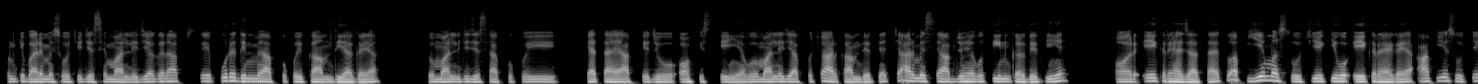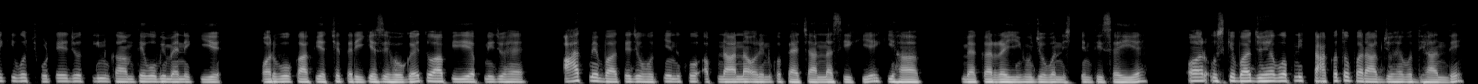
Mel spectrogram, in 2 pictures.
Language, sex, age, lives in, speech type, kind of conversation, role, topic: Hindi, male, 20-24, India, conversation, advice, advisor, मैं अपनी कमियों को कैसे स्वीकार करूं और अपना आत्मसम्मान कैसे बढ़ा सकूं?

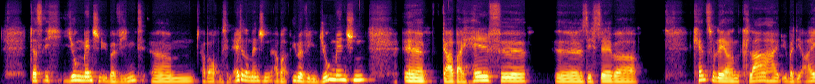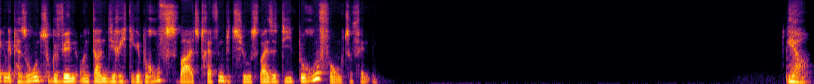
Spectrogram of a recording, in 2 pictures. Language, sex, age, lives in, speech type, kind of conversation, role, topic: German, male, 40-44, Germany, conversation, podcast, guest, Wie findest du heraus, was dir wirklich wichtig ist?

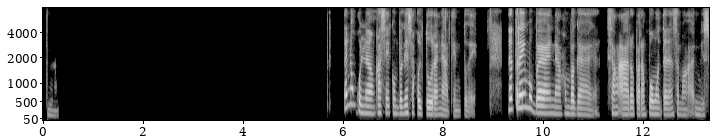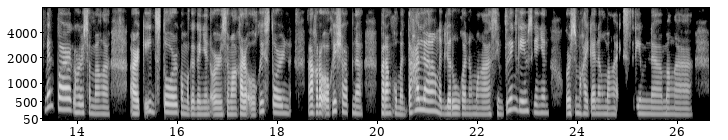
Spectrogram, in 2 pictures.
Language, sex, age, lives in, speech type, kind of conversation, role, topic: Filipino, female, 25-29, Philippines, conversation, podcast, host, Anong simpleng gawain ang nagpapalakas sa iyo kapag nai-stress ka?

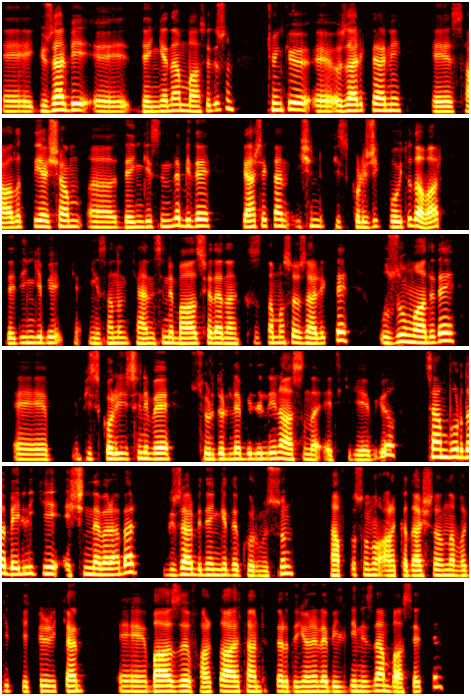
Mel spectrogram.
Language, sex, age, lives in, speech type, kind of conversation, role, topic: Turkish, male, 30-34, Bulgaria, conversation, podcast, host, Genelde yemek yapmayı nasıl organize ediyorsun?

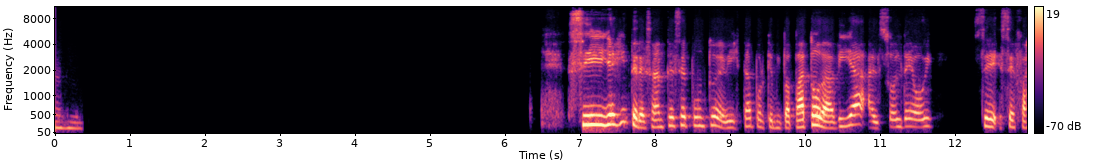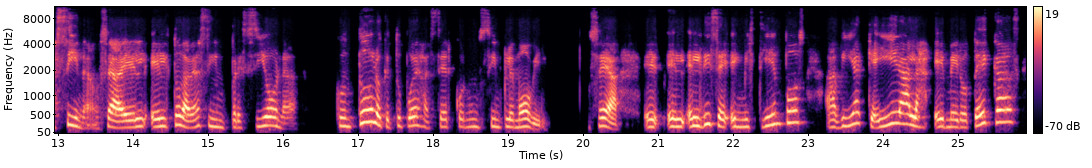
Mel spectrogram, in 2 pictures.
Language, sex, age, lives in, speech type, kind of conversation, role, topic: Spanish, female, 45-49, United States, conversation, podcast, guest, ¿Cómo influye la comunicación en las relaciones familiares?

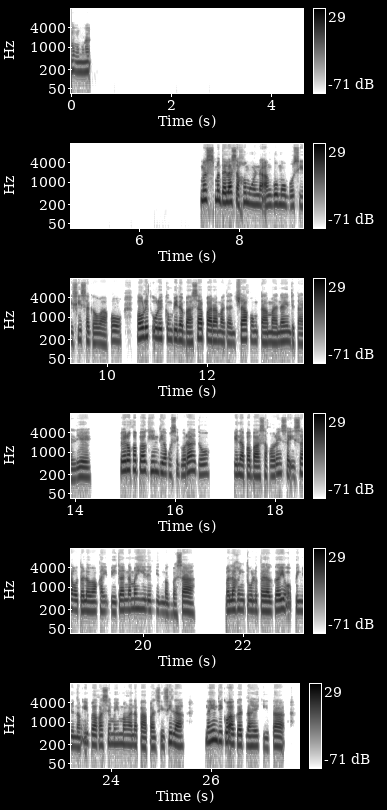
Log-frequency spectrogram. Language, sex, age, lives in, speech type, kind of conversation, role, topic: Filipino, female, 35-39, Philippines, read, expert-assistant, asker, Paano mo babalansehin ang pagpapakita at pagkukuwento sa iyong kwento?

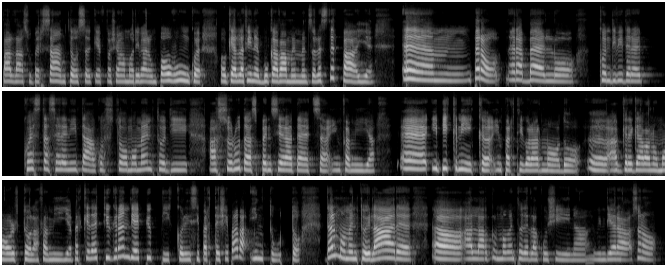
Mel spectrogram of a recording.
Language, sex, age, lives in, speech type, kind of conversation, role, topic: Italian, female, 35-39, Italy, conversation, unstructured, none, In che modo la cucina tradizionale può contribuire al benessere mentale?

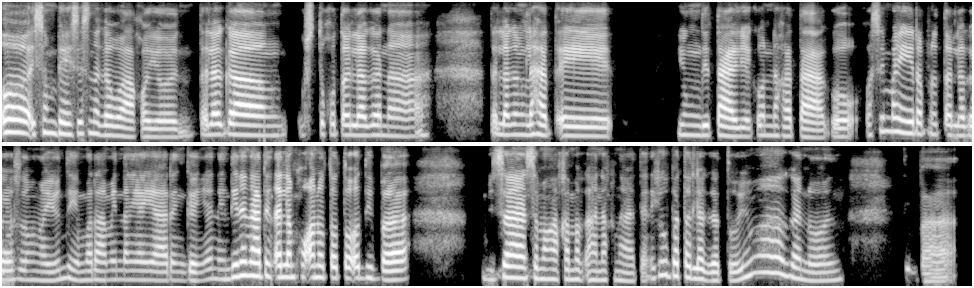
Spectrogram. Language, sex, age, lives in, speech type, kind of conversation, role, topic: Filipino, female, 40-44, Philippines, conversation, podcast, guest, Paano mo pinoprotektahan ang iyong pagkapribado sa social media?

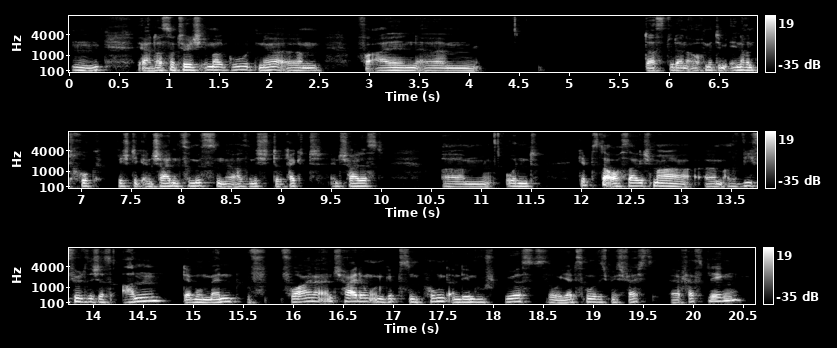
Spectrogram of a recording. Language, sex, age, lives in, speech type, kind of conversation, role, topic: German, male, 25-29, Germany, conversation, podcast, host, Wie triffst du schwierige Entscheidungen?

